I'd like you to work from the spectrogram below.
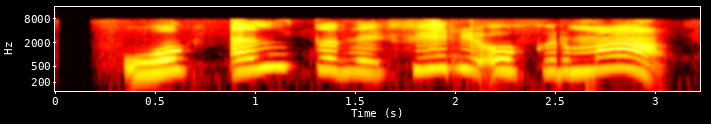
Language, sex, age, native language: Icelandic, female, 6, English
